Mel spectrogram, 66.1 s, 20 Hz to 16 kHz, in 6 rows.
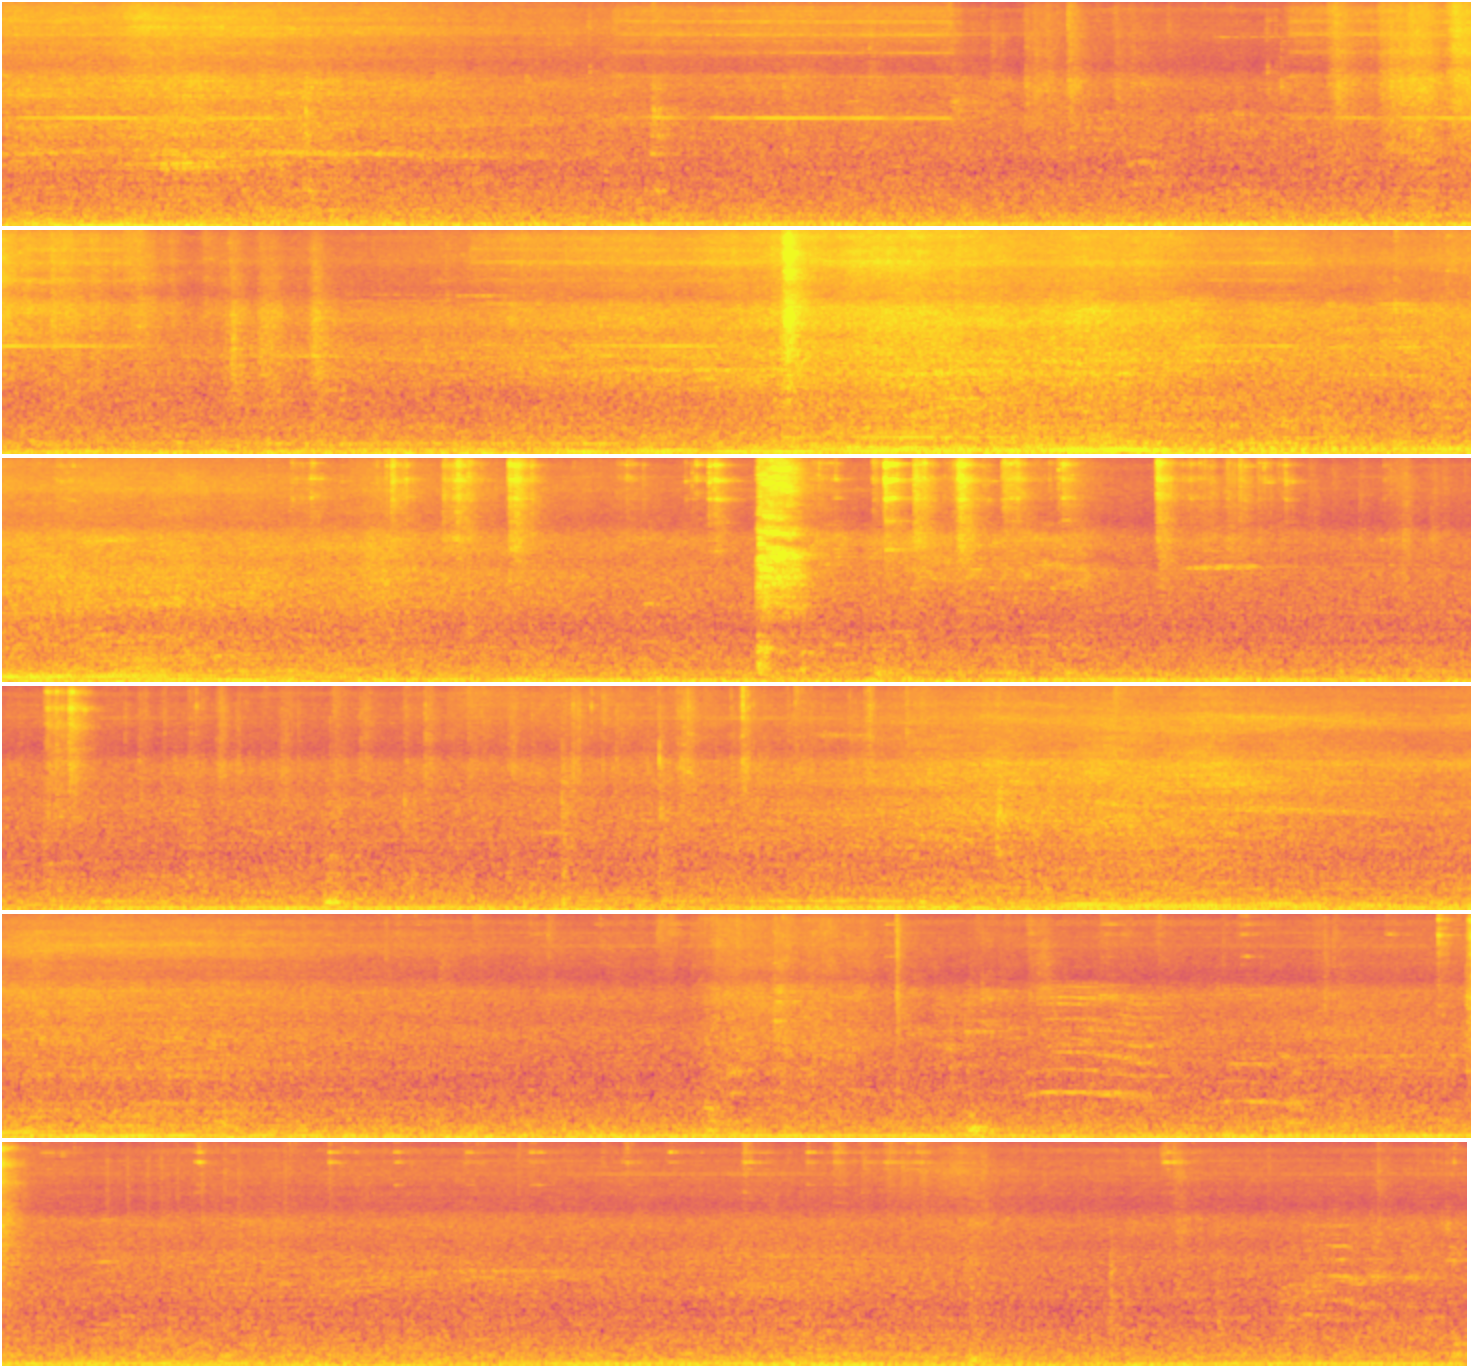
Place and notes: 南台路197號, Sanmin Dist., Kaohsiung City - Hostel in a small alley
Hostel in a small alley, Traffic sound, Finish cleaning, Pumping motor noise
Kaohsiung City, Taiwan, May 2018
